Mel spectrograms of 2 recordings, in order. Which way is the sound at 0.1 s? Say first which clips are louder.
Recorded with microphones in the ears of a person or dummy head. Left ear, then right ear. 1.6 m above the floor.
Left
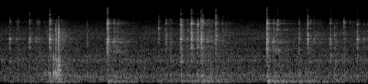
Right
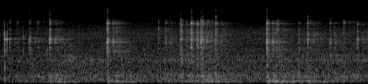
Left 9 dB; centre (ahead or behind).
